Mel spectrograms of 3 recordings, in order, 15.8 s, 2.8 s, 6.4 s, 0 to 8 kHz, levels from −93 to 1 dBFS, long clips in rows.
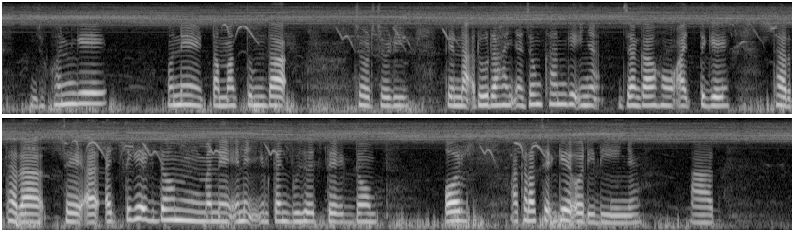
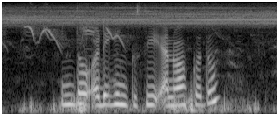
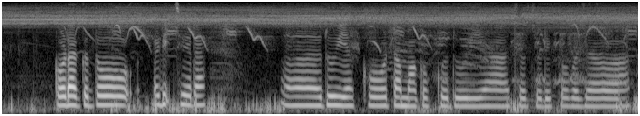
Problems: none marked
